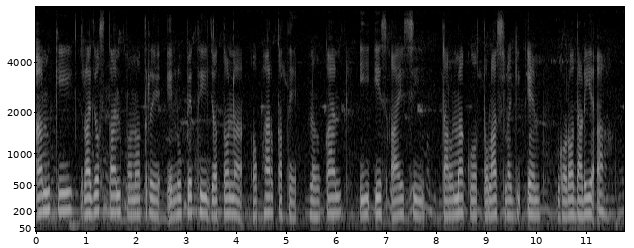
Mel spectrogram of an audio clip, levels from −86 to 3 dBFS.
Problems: continuous background conversations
